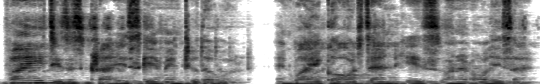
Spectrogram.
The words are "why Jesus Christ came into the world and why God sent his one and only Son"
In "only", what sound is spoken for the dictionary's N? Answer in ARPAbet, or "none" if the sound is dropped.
none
